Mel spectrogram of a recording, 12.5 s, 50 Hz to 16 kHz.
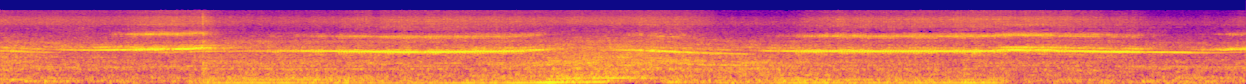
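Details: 2000 Ford Explorer 4.0 SOHC: clear high whine rises and falls with each rev and settles back at idle; engine whine.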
